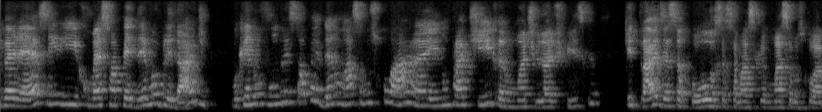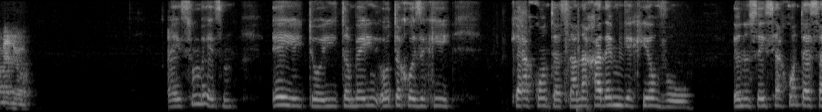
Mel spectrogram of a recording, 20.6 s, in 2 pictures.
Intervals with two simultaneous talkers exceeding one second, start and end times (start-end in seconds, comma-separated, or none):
none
